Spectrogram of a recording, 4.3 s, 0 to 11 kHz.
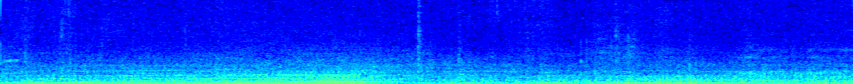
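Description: A 2022 Subaru BRZ Premium engine pulls under partial throttle, a steady, fairly loud cabin drone with rising harmonic tones that dip briefly around the midpoint and resume, with no talking over it.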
